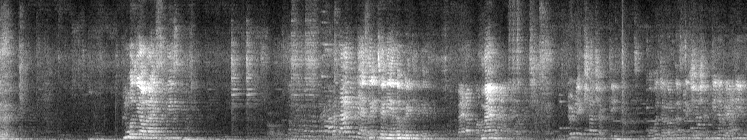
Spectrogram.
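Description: A woman sings into a microphone, heard through a loudspeaker in an echoing room.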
